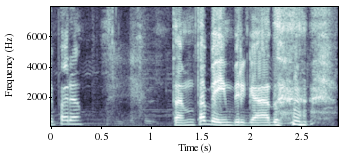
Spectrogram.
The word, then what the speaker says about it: Iporã: Está aqui conosco o Iporã Possante, assim pronuncia, Iporã?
